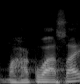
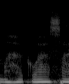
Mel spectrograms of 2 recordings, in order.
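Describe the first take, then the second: First: The phrase is said loudly and forcefully. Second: The phrase is said softly and weakly. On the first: It conveys the greatness of the Almighty. The speaker calls it right. "yang ngomongnya ya sing banter" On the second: It fails to convey greatness. The speaker calls it wrong. "ya ora cetha"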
